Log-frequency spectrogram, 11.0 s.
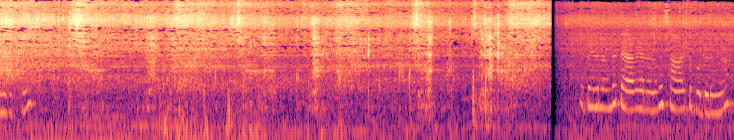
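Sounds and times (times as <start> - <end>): food sizzling in a clay pot: 0.0 - 11.0
spoon scraping and knocking pot: 3.4 - 7.7.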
